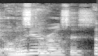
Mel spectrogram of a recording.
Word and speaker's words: otosclerosis: But right now, I have some questions about your otosclerosis. Is that how you say it? – Yeah. I usually say otosclerosis.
